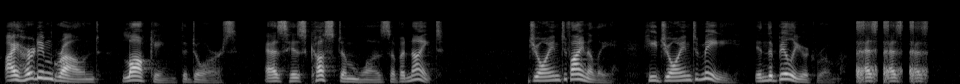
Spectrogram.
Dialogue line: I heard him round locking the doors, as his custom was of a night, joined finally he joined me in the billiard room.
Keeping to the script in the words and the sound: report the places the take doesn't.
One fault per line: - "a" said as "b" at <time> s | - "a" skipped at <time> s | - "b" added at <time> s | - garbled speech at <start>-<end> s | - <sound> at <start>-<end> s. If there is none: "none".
- laugh at 8.6-9.3 s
